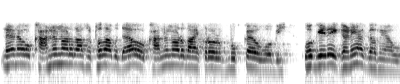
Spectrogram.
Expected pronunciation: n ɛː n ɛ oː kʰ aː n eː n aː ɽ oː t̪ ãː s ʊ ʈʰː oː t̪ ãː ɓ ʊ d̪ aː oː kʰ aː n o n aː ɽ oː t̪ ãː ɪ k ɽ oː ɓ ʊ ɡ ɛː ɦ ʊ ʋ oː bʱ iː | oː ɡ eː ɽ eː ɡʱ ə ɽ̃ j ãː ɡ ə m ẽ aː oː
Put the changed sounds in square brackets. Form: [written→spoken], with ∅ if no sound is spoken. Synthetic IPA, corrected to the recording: n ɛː n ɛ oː kʰ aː n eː n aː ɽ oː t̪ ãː s ʊ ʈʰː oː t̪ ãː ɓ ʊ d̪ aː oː kʰ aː n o n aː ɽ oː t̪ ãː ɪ k ɽ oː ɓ ʊ [ɡ→k] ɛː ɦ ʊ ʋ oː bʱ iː | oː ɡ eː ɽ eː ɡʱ ə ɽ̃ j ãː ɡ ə m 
